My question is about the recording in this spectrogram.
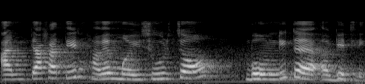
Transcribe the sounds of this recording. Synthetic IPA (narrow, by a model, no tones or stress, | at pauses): anit̪jakʰat̪iːɾɦəʋeməjsuɾt͡sɔ | bʱowɳɖiʈəjaɡʱet̪li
